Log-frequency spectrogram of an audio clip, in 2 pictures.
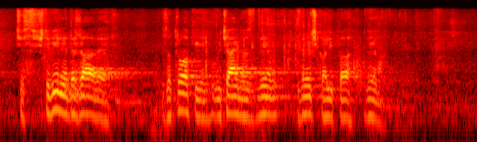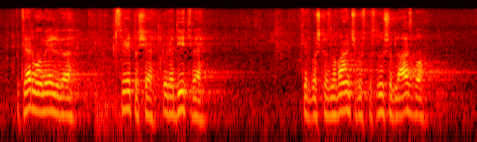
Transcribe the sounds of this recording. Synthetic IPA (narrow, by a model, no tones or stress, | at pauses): t͡ʃɛsʃt̪ɛʋiːlnɛd̪əɾʒaːʋɛ | zɔt̪ɾɔːkiɔbit͡ʃaːjnɔ | zd̪ɾet͡ʃkɔalipad̪ʋeːma | d̪əklɛɾmɔmeːlʋə | sʋeːt̪uʃɛuɾɛd̪iːt̪ʋɛ | keɾboʃkaznɔʋaːnt͡ʃɛboʃpɔsluːʃawɡlaːzbɔ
